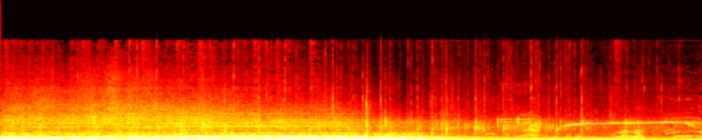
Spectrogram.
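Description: Live band with drums, electric guitar and keyboards holding a final chord that breaks off about five seconds in with a downward slide. Then the audience takes over with voices and calls, and one long high whistle near the end.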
